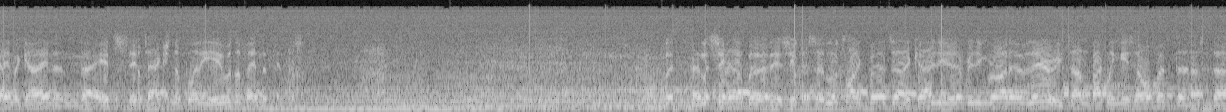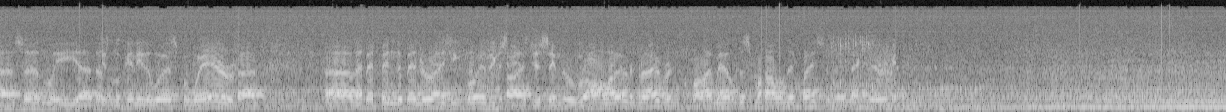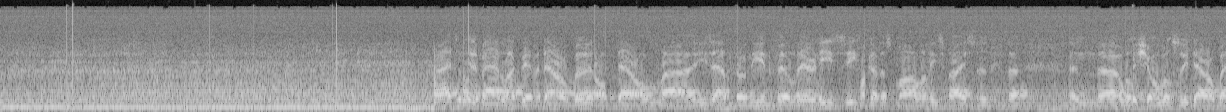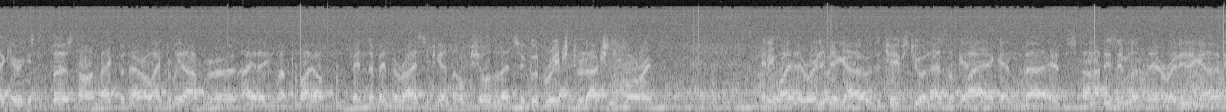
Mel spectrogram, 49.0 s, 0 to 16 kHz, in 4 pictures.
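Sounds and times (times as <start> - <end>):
race car engines droning: 0.0 - 49.0.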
